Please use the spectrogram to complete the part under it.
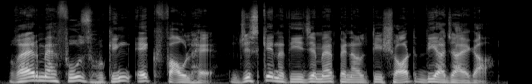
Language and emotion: Urdu, neutral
